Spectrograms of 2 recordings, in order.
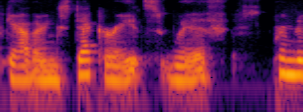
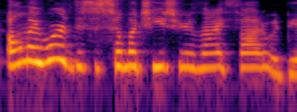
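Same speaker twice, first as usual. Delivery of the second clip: much higher, louder, quick thrilled gasp; delighted surprise; 10 semitones higher, 7 dB louder, faster than usual. Retold or imitated. Timid student finding the class easy, squealing with joy. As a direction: gush like a student amazed it was easy. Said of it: "she was like".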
